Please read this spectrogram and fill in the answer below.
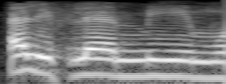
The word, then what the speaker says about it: الم: أنت في أول البقرة ماذا تقول؟ ألف لام ميم، هذا ليس نطق الحرف، ليس صوت الحرف.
